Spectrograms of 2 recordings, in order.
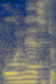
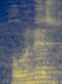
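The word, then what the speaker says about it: honest: ऑनेस्ट एच दे रखा है लेकिन एच साइलेंट है। ऑनेस्ट बोला जाएगा। होनेस्ट नहीं है।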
